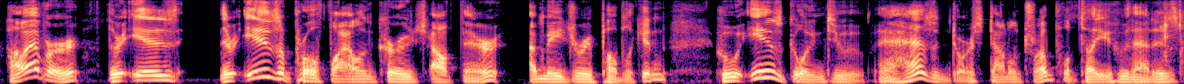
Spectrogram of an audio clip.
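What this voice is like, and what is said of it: Hoarse, congested voice. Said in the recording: “You can probably tell it in my voice... allergies and cold... this the frog in my throat”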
